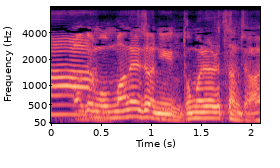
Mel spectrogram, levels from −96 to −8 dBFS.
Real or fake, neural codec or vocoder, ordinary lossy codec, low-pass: real; none; none; 7.2 kHz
